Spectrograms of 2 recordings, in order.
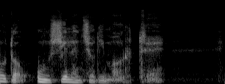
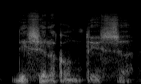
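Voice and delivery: ordinary delivery

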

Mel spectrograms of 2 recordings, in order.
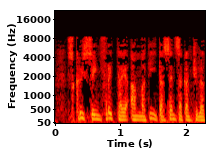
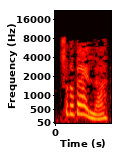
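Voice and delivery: hoarse call, pitched higher and a bit louder; a hoarse, thrilled shout; loud hoarse cry. A narrator's reading. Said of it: "gridò forte con voce arrochita".

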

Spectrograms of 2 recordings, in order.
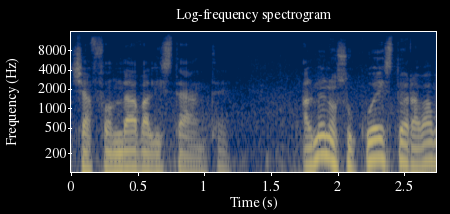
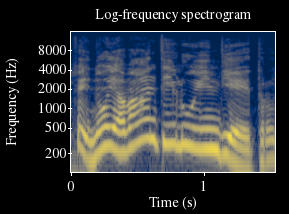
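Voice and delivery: heated emphasis; 11 semitones higher, 9 dB louder than usual. Acted. Emphatic frustrated explanation.

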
